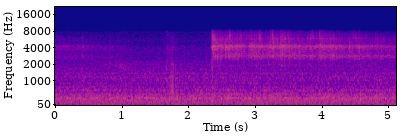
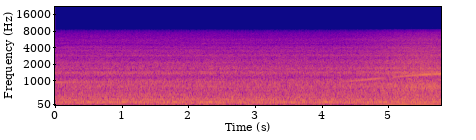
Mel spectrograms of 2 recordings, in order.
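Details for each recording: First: Bearing from a General Electric universal motor out of a World Model A hand dryer, spun by hand on the bench after solvent cleaning with no grease: a dry, hissy, rough whirr; it needs repacking with grease. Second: World Model A hand dryer, General Electric universal motor fired up on the bench, heater disconnected: rushing blower with a motor whine climbing during spin-up, then holding even and smooth; healthy.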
